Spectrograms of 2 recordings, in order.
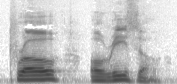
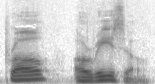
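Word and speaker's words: proorizō: And the second part of the word is horizo. We get the word horizon from it. Horizo, horizon. You guys get the transliteration there, okay? So this word pro orizo is only used 6 times in the New Testament.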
